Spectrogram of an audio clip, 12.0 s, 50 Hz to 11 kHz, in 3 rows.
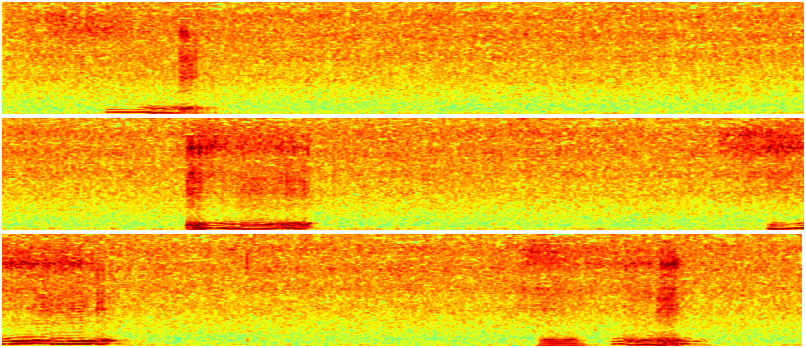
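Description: Soft, irregular snoring breaths from a sleeping cat, roughly 20 a minute, with quiet gaps between; harmless cat snoring.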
